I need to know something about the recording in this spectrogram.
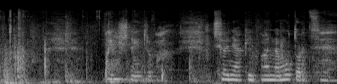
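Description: A woman speaks anxiously and quickly, close by.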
